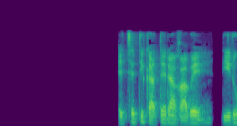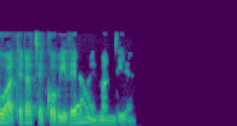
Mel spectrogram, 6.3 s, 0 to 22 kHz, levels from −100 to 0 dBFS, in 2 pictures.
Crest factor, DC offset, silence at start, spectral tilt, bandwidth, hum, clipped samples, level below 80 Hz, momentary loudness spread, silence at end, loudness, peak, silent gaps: 24 dB; under 0.1%; 1.55 s; -3 dB/octave; 8.2 kHz; none; under 0.1%; -70 dBFS; 12 LU; 1.4 s; -24 LUFS; -4 dBFS; 2.84-2.95 s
